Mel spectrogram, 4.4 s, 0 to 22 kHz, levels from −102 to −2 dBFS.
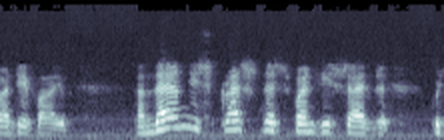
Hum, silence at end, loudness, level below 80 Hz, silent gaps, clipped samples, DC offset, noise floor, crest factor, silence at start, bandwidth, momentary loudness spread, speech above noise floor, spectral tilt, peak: none; 0 s; -21 LUFS; -60 dBFS; none; under 0.1%; under 0.1%; -54 dBFS; 20 dB; 0 s; 9 kHz; 16 LU; 33 dB; -7.5 dB/octave; -2 dBFS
